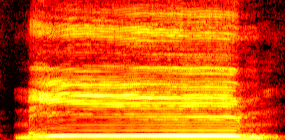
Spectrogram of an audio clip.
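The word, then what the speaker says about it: ميم: সহজ আছে সহজ আছে তাহলে মিমের মাখরাজ দুই ঠোঁটের শুকনো জায়গা থেকে উচ্চারণ করতে হয় দুই ঠোঁটের শুকনো জায়গা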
